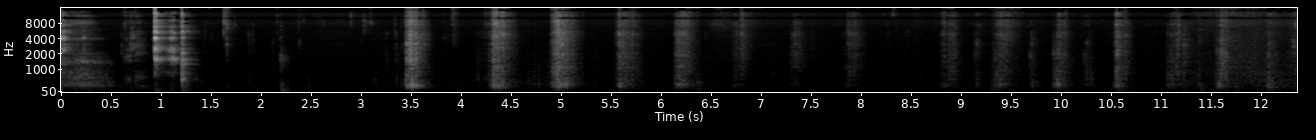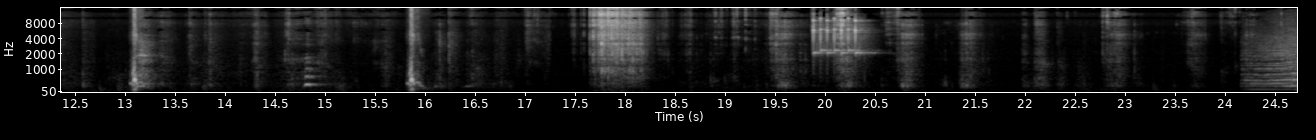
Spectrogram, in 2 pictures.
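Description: Crisp toast being bitten and chewed close to the microphone: scattered short crunches, with two sharp clicks in the middle. Music comes in at the very end.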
